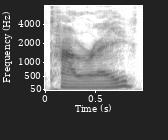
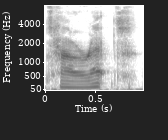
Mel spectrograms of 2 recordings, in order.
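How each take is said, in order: First: It ends without a final T sound. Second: It ends with a clear final T sound. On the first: "like Tower, like you don't pronounce the last T" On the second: "everybody, including in the show, are saying Towerette"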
